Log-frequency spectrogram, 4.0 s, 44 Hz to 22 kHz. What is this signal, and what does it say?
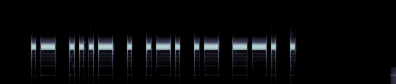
Morse code, heard as a keyed tone, about 25 wpm, 700 Hz. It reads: AVERAGE
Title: Sentences from Top 1400 Words - New Word Drill Alt - 25wpm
